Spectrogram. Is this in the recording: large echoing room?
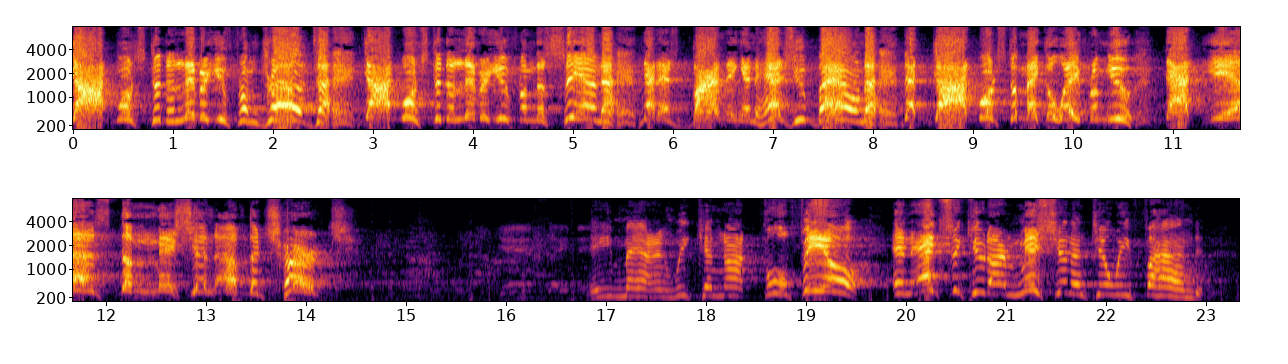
yes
